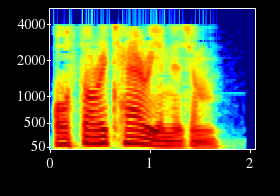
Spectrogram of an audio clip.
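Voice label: "authoritarianism", English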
